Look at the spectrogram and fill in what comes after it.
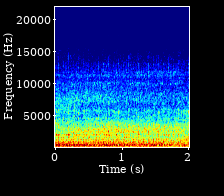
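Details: Ford Ranger XLT after cooling-system repair (thermostat and water pump failure, overheating): steady, even idle with no misses, knocks or surging; temperature no longer rises after test drive.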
